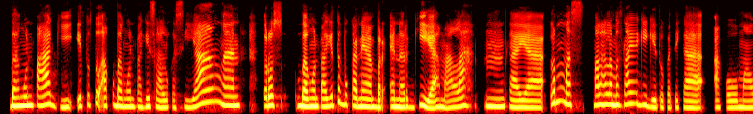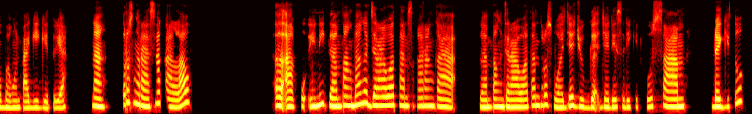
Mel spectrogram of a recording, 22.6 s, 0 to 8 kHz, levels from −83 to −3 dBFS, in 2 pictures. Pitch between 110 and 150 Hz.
No: high, 210 Hz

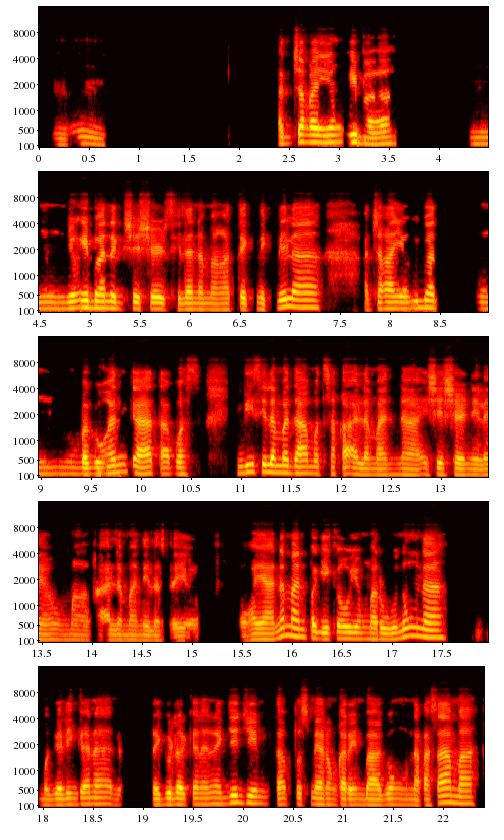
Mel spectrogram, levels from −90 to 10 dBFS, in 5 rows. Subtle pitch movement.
No: average, 3.5 semitones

